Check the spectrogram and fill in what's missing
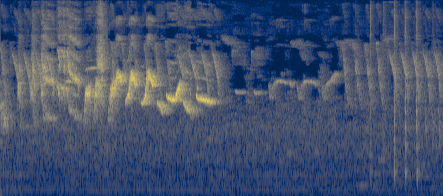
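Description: A wambi bird pours out a fast, loud, varied warbling chatter for four seconds, then softer slurred whistles and scattered clicks follow.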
